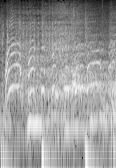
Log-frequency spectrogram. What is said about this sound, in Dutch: Nou, nog één keer de hyena's.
